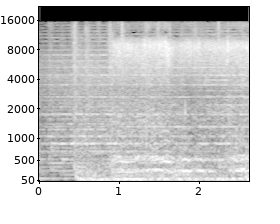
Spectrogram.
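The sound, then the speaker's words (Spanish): A dense, continuous buzzing of a giant honeybee hive of about 100,000 bees, hidden for over 7 years in the roof of a building in the centre of Granada, swells in after a brief pause and holds steady, a thick droning hum with no voices over it. “imagínate estar en tu casa y escuchar permanentemente todo el tiempo este zumbido”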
